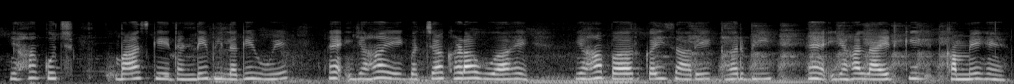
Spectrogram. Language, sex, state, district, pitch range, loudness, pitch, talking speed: Hindi, female, Bihar, Kishanganj, 240-270 Hz, -18 LUFS, 255 Hz, 160 wpm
